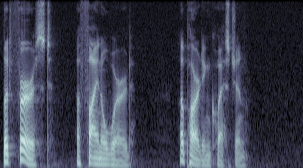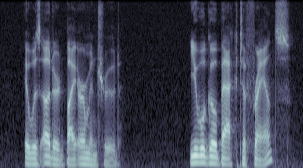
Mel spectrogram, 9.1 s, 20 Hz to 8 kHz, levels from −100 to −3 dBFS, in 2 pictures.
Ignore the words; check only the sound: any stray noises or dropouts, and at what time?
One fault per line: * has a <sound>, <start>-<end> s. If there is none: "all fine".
all fine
